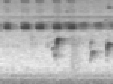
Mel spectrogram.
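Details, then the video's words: Brief burst of three rising chirps from a bird at early morning, clearly above a steady high cricket trill. "ANO ANG SINASABI NG IBON?"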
